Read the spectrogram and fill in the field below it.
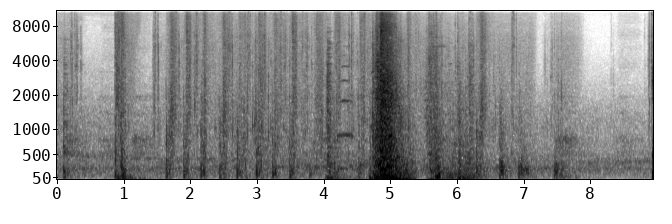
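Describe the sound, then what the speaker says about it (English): Footsteps thud irregularly at moderate distance in the survival game DayZ, with a louder crash-like burst partway through and soft background noise. "Yeah, I hear footsteps,"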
